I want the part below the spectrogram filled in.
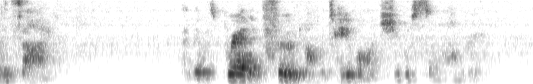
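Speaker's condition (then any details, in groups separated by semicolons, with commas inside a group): No condition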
